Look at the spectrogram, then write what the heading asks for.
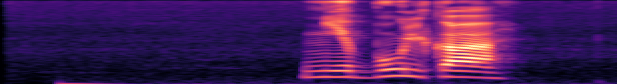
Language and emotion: Russian, angry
